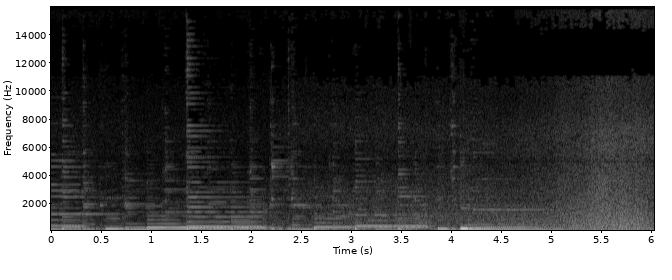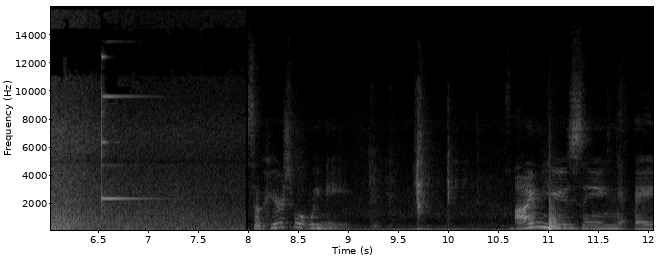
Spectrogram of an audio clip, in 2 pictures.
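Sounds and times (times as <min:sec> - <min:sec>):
acoustic guitar chord: 0:00.1 - 0:05.2
ocean surf on beach: 0:01.2 - 0:08.0
short high chime: 0:06.5 - 0:07.4.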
